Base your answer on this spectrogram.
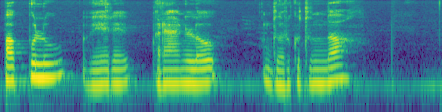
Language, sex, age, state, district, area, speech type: Telugu, male, 60+, Andhra Pradesh, Chittoor, rural, read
